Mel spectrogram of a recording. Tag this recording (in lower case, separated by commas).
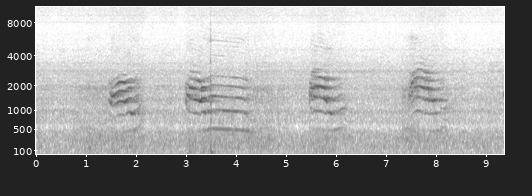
cat hissing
